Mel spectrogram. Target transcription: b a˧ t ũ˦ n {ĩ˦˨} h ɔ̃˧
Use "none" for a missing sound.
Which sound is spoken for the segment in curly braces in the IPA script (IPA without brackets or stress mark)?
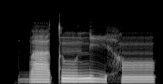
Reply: i˦˨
